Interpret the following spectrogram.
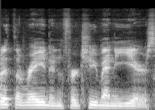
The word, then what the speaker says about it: Raiden: we have the Raiden which apparently is supposed to be pronounced ryen but I I don't know if I can I I feel like I've just called it the Raiden for too many years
